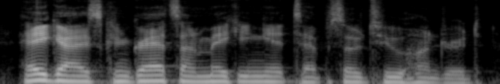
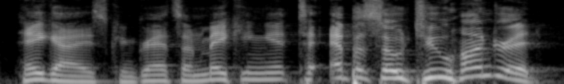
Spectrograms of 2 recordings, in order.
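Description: First: It is read in a flat, plain way. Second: It is read with excited, exclaiming energy.

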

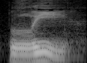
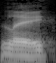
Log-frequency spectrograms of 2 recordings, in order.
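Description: First: The name is said with an 'ee' vowel. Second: The name is said with an 'ay' vowel. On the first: The speaker calls it right. "so it's pronounced Lee" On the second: The speaker calls it wrong. "Is that how you pronounce that?"

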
